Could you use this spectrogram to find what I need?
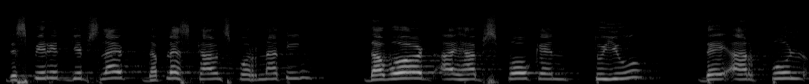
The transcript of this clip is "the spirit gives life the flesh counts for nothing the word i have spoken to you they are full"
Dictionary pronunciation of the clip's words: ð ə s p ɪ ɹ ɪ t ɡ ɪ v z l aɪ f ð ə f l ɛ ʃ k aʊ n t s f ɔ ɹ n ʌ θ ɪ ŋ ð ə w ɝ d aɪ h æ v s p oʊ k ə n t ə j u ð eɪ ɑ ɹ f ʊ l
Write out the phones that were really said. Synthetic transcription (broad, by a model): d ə s p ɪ ɹ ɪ t ɡ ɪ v s l aɪ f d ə p l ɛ s k aʊ n t s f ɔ ɹ n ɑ t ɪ ŋ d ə w ɝ d aɪ h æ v s p oʊ k ə n t ə j u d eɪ ɑ ɹ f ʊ l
